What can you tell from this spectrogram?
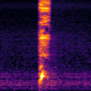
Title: Random morning hiccups - audio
